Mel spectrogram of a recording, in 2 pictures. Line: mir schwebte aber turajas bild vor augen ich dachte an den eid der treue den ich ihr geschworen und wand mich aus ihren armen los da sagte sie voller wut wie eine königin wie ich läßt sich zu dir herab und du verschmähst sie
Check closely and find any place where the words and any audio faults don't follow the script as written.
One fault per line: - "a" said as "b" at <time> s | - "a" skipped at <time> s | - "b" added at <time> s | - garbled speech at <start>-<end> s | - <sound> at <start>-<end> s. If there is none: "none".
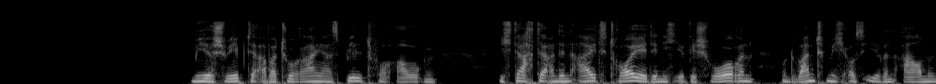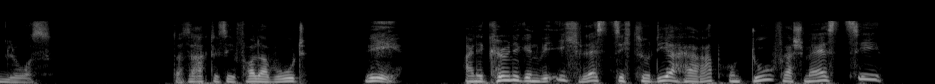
- "der" skipped at 6.1 s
